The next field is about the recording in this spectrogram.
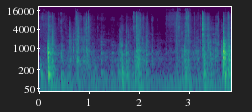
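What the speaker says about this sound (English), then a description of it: "Let's open it up with the scissors because it's not going to come off easily." Scissors cut open a package, giving irregular crisp snips and crinkles of packaging up close, with quiet gaps between the cuts.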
